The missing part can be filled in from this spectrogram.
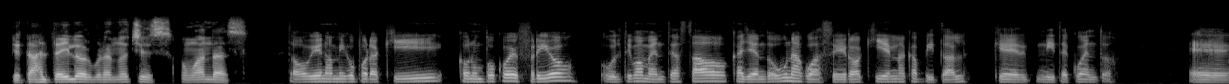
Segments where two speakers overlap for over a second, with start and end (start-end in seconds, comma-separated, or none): none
